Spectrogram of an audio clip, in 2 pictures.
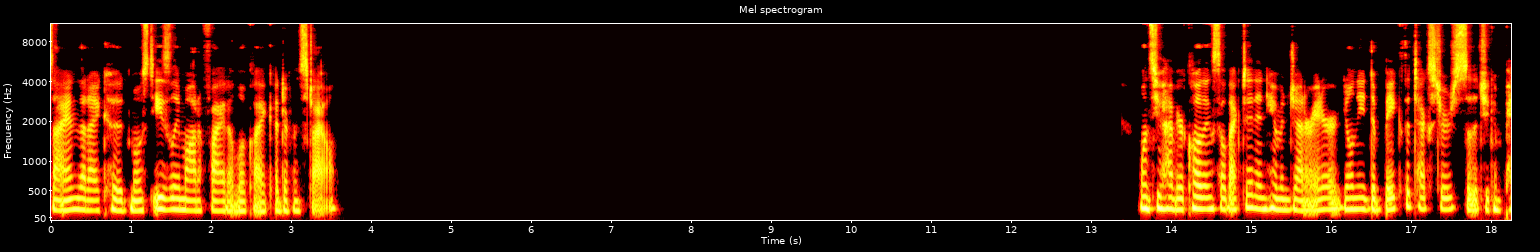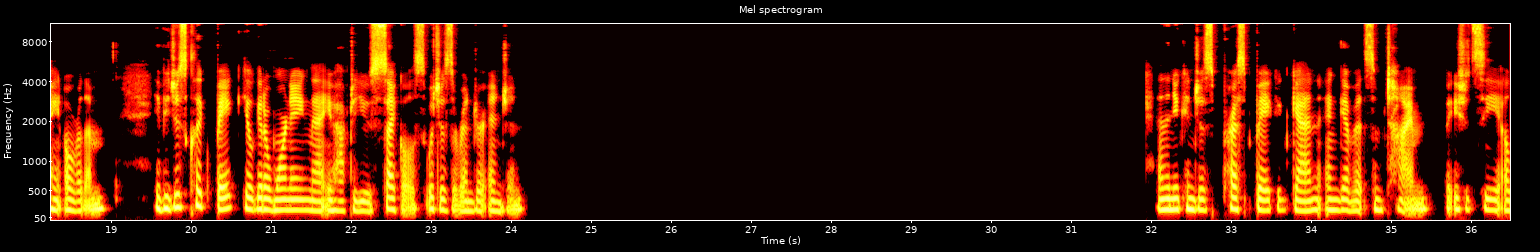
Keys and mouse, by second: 6.3 middle click, 7.1-8.9 middle drag, 10.3 click, 13.0 click, 15.2 click, 19.0-22.0 drag, 22.6 click, 23.9-24.8 drag, 34.1 click.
